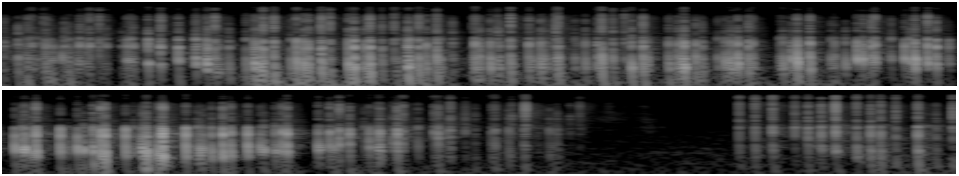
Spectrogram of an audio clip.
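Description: Long green nails rapidly tap and scratch an empty clear hard plastic phone case with a purple bumper and a MagSafe ring. The result is a dense run of crisp, bright clicks and scrapes centered in the midrange. They pause briefly near the end, then resume.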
